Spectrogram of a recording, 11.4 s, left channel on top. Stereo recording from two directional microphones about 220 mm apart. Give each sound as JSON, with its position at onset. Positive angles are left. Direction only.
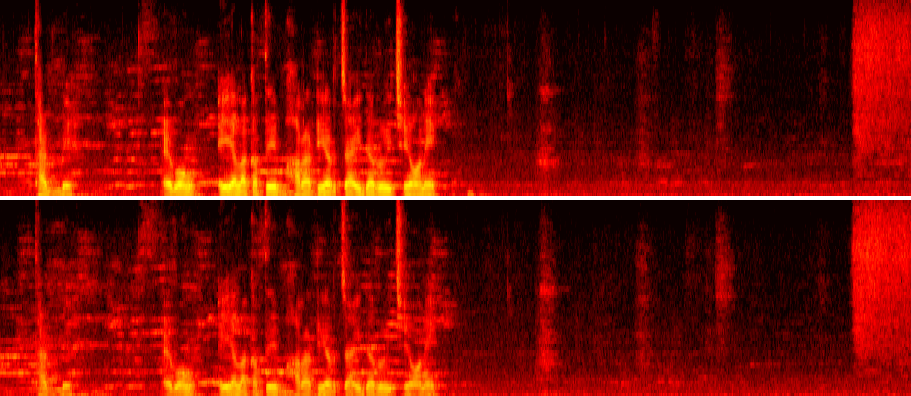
{"t": 0.4, "sound": "speech", "side_deg": 15}
{"t": 2.0, "sound": "speech", "side_deg": 15}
